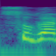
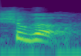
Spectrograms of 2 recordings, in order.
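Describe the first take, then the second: First: The word begins with an s sound. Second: The word begins with an sh sound. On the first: The speaker calls it wrong. "सुगर नहीं होता" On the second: The speaker calls it right. "शुगर होता है"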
